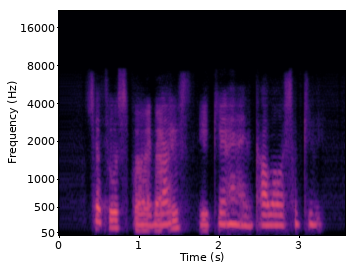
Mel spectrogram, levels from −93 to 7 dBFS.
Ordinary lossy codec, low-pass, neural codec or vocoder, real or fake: none; none; codec, 16 kHz, 0.5 kbps, FreqCodec, smaller model; fake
